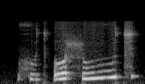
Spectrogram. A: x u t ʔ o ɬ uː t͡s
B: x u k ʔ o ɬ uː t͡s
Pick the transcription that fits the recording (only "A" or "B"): A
